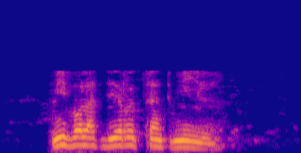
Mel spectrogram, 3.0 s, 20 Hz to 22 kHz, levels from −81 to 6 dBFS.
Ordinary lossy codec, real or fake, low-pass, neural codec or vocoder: AAC, 16 kbps; real; 7.2 kHz; none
